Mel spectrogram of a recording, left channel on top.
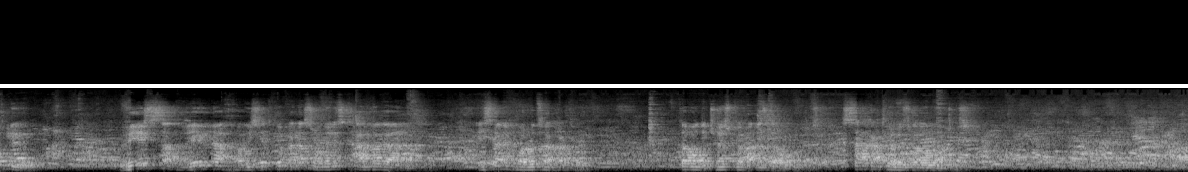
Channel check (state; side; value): silent; left; 65 dB below the other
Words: ვერსად ვერ ნახავ ისეთ ქვეყანას, რომელიც ქალმა გაანახა. ეს არის მხოლოდ საქართველო. და მოდი ჩვენს ქვეყანას გაუმარჯოს. საქართველოს გაუმარჯოს.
